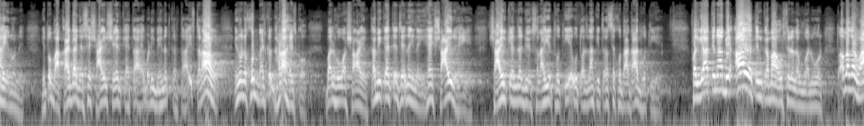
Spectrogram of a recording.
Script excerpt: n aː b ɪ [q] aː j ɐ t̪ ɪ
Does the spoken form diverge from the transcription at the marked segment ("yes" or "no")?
yes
